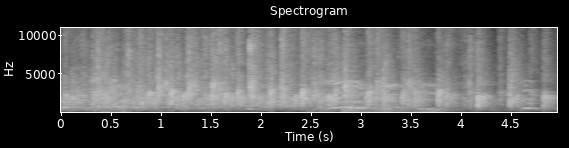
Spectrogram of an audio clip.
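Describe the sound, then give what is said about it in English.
At the Comedy Store on the Sunset Strip in Los Angeles, an audience applauds the comedian's son steadily for about five seconds, a dense crackle of many hands clapping, with voices and a few whoops rising through it midway and near the end. “Well, not everyone clapped, so I guess, maybe some people don't care about my kid.”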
